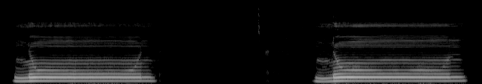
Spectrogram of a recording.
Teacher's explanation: the letter noon is being pronounced from the front edge of our tongue and front pallet noon noon we are using the front edge of our tongue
